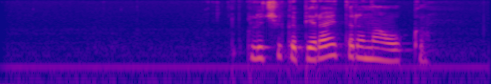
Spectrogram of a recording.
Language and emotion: Russian, neutral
